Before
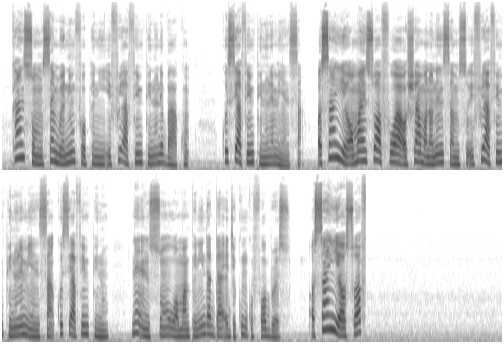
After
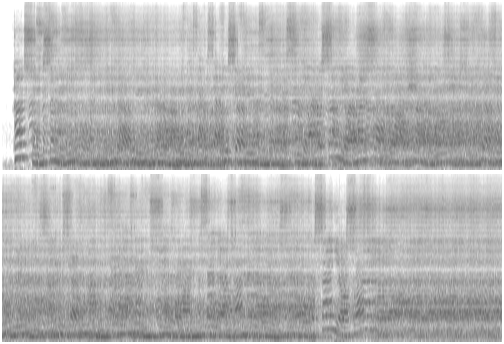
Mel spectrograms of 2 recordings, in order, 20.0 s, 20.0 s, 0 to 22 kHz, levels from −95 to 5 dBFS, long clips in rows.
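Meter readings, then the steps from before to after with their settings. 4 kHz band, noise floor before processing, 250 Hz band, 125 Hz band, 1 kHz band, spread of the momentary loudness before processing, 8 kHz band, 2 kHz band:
-5.5 dB, -64 dBFS, -7.5 dB, -4.5 dB, -4.0 dB, 11 LU, -4.5 dB, -2.5 dB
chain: notches 50/100/150 Hz; echo 74 ms -4 dB; echoes that change speed 0.306 s, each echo +3 st, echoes 3, each echo -6 dB; on a send: diffused feedback echo 0.871 s, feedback 52%, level -3 dB; on the sum: level quantiser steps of 23 dB; HPF 81 Hz 24 dB/oct; tube stage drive 43 dB, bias 0.35; comb 1.2 ms, depth 55%; limiter -42 dBFS, peak gain reduction 4.5 dB; bell 340 Hz -8.5 dB 0.37 oct; three-band expander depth 40%; gain +11 dB

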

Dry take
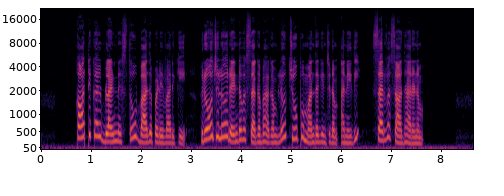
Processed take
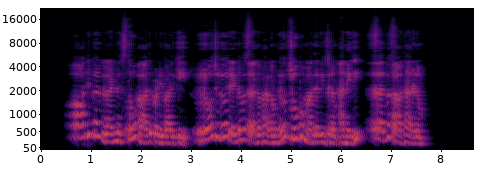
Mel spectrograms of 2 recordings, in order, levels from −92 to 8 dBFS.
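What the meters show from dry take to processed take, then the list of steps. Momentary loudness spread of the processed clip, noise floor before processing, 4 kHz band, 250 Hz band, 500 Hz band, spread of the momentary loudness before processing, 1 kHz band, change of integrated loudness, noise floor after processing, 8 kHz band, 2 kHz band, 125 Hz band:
4 LU, -64 dBFS, -6.0 dB, -7.0 dB, -8.0 dB, 9 LU, -9.0 dB, -8.0 dB, under -85 dBFS, -2.0 dB, -7.0 dB, -6.5 dB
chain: spectral swells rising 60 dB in 0.35 s; HPF 130 Hz 24 dB/oct; spectral noise reduction 30 dB; low shelf 410 Hz -3.5 dB; vocal rider within 5 dB 0.5 s; limiter -21 dBFS, peak gain reduction 5.5 dB; compressor, threshold -36 dBFS, peak gain reduction 10 dB; flutter echo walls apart 6.3 m, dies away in 0.37 s; gain -1 dB

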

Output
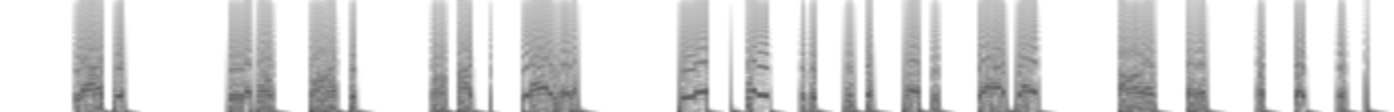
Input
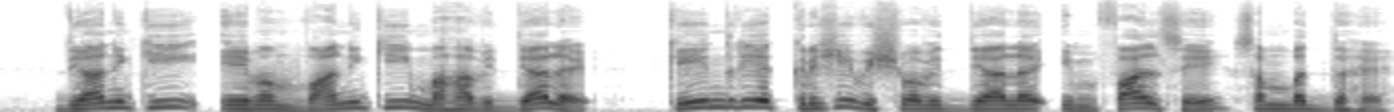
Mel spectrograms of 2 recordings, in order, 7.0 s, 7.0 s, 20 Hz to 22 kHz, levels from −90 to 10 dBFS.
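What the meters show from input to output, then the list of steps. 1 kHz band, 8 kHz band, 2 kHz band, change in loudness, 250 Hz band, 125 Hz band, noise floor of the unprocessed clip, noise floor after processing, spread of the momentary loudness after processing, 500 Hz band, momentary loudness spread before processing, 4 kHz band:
-7.5 dB, n/a, -8.5 dB, -12.0 dB, -16.0 dB, -12.5 dB, -69 dBFS, under -85 dBFS, 6 LU, -16.0 dB, 7 LU, -6.5 dB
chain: mistuned SSB +250 Hz 300–2900 Hz; Schmitt trigger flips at -21 dBFS; shaped vibrato square 4.9 Hz, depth 160 cents; gain -6.5 dB

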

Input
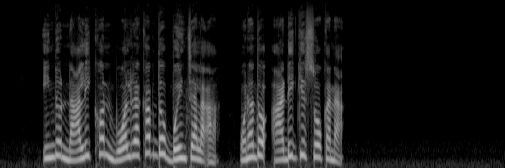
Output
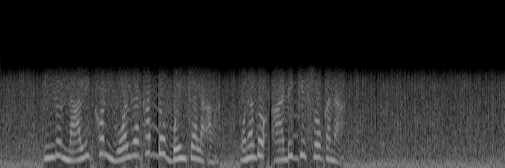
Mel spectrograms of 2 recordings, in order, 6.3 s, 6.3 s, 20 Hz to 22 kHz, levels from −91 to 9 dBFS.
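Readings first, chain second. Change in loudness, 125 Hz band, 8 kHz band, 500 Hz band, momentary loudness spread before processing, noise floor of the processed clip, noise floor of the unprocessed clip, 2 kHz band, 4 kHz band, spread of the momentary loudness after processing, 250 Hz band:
-8.5 dB, +2.5 dB, under -35 dB, -7.0 dB, 8 LU, -43 dBFS, -76 dBFS, -6.0 dB, -4.0 dB, 13 LU, -6.5 dB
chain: delta modulation 16 kbps, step -30 dBFS; bell 380 Hz -2 dB; gain -6 dB

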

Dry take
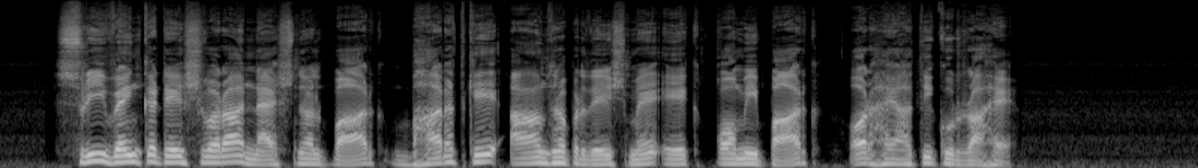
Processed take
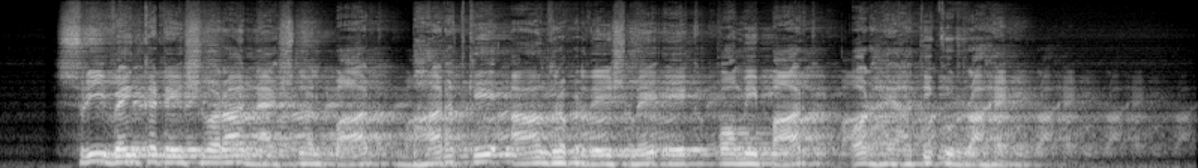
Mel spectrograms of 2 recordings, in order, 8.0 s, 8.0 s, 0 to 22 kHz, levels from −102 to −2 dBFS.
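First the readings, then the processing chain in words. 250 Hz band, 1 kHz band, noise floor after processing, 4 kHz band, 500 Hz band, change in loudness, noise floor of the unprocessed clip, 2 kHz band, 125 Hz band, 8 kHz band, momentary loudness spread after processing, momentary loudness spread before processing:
+13.0 dB, +15.0 dB, -57 dBFS, +14.0 dB, +15.0 dB, +14.0 dB, -75 dBFS, +13.5 dB, +12.5 dB, +12.0 dB, 10 LU, 7 LU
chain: comb 2.4 ms, depth 85%; AGC gain up to 9.5 dB; narrowing echo 0.459 s, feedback 48%, band-pass 980 Hz, level -10.5 dB; plate-style reverb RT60 0.7 s, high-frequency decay 0.55×, pre-delay 85 ms, DRR 7.5 dB; gain +1.5 dB

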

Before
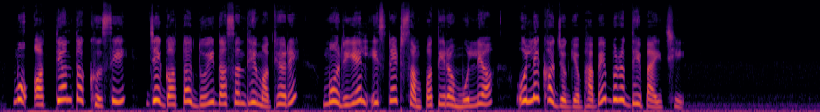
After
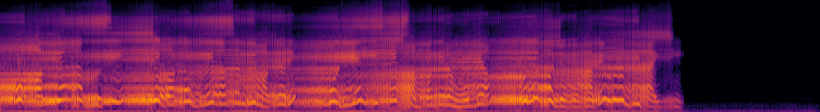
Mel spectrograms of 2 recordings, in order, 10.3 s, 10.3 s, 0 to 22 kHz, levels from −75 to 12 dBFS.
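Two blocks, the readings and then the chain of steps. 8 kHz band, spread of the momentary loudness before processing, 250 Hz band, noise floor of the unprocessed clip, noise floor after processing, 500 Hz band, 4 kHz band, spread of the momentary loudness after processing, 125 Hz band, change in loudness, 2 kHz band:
+8.5 dB, 8 LU, +3.5 dB, -50 dBFS, -55 dBFS, +5.0 dB, +7.5 dB, 6 LU, n/a, +5.5 dB, +8.5 dB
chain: spectral swells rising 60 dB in 2.32 s; power-law curve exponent 1.4; soft clip -11 dBFS, distortion -14 dB; gain +7 dB

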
